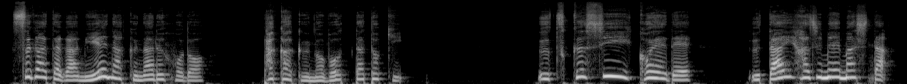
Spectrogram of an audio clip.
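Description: Slow, gentle woman storyteller. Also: fairly high pitch. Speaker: narrator. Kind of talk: storybook narration.

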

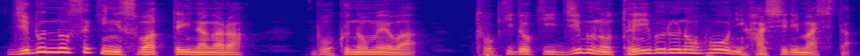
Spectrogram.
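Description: Man, audiobook narrator, measured storytelling, animated intonation, mid-pitched voice. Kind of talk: calm literary storybook narration.

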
